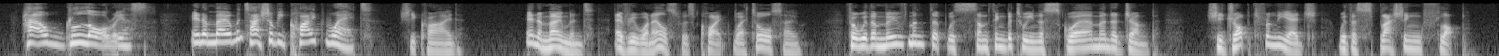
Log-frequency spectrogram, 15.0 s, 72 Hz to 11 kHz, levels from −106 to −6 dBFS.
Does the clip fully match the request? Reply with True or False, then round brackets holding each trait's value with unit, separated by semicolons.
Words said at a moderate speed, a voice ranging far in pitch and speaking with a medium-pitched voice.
True (170 wpm; 8.1 semitones; 165 Hz)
